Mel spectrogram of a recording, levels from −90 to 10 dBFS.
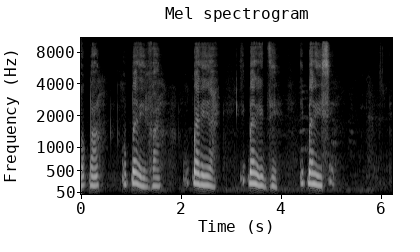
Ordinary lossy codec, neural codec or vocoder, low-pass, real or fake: none; vocoder, 22.05 kHz, 80 mel bands, Vocos; 9.9 kHz; fake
